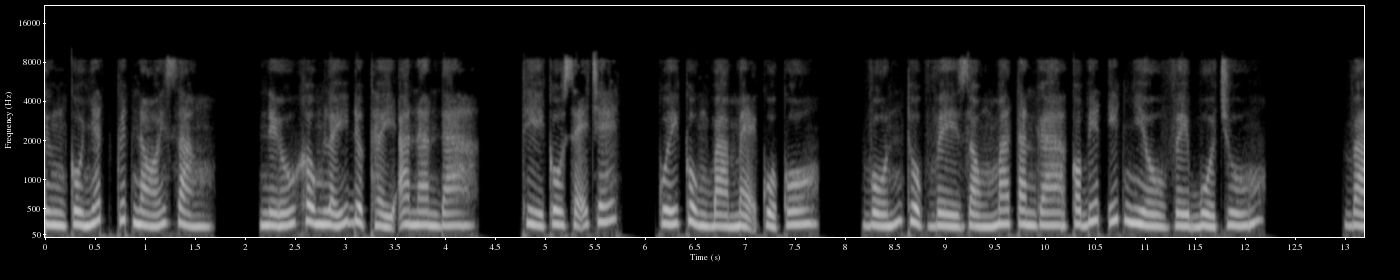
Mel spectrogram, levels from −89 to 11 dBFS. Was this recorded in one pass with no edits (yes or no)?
yes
